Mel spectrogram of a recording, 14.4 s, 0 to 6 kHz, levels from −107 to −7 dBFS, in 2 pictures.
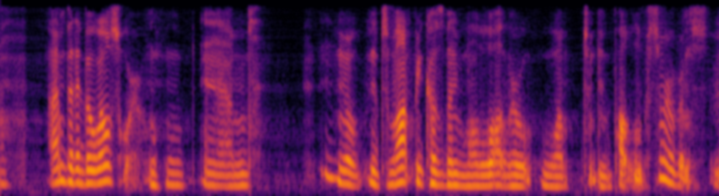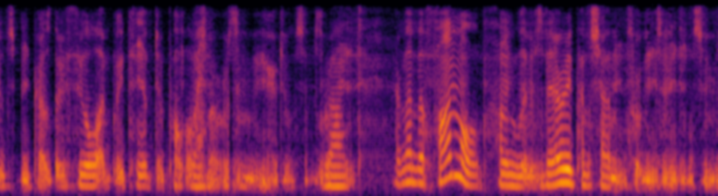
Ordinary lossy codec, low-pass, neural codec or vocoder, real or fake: AAC, 48 kbps; 5.4 kHz; autoencoder, 44.1 kHz, a latent of 192 numbers a frame, MeloTTS; fake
